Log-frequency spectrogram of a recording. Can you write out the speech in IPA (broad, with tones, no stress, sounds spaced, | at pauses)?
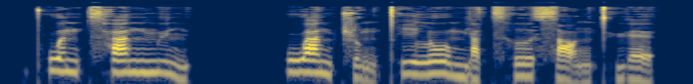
pʰ w ə˥˩ n t͡sʰ a˥ n m y˥˩ n | w a˥˩ n ʈ͡ʂ ʊ̰˨˩ ŋ t̪ʰ i˥˧ l o˥˩ ʊ̯ m j ä˩ t͡sʰ ɹ̩˧˥ s ɑ̰˨˩ ŋ t̪ʰ ɥ ɛ˥˩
